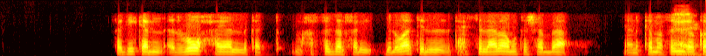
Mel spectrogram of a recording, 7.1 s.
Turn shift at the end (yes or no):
no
